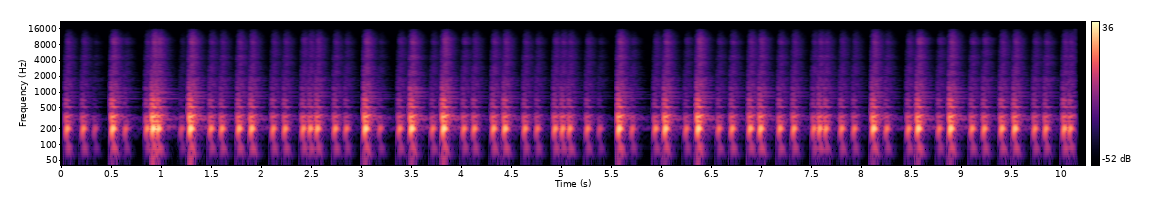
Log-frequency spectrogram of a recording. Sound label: new orleans snare drum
